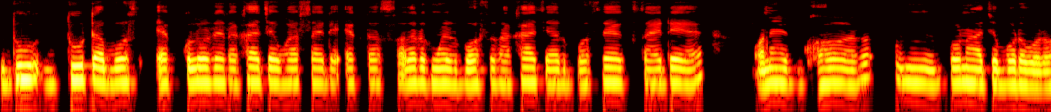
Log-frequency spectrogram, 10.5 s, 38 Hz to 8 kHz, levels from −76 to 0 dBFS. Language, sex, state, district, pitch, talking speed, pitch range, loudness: Bengali, male, West Bengal, Jhargram, 155 Hz, 170 wpm, 150-160 Hz, -18 LUFS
